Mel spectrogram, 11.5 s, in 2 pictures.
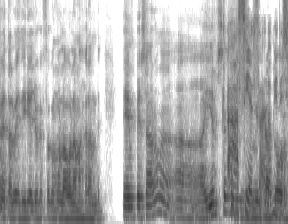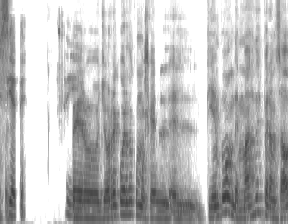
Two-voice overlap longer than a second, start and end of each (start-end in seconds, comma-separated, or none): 4.5-6.0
